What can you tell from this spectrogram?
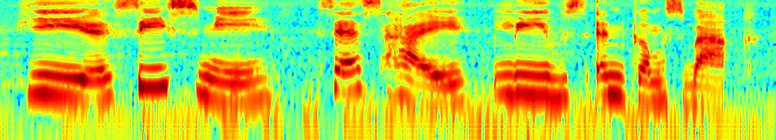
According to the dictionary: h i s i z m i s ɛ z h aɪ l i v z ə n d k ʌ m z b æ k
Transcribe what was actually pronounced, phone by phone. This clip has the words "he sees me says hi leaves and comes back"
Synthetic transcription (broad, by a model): h i s i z m i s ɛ s h aɪ l i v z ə n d k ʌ m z b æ k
